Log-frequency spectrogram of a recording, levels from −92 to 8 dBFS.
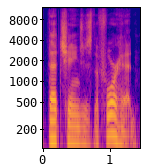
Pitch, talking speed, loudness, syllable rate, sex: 110 Hz, 165 wpm, -16 LUFS, 5.6 syllables/s, male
